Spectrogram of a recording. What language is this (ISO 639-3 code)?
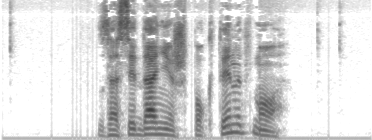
chm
